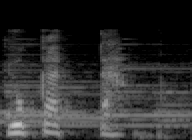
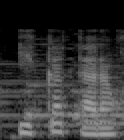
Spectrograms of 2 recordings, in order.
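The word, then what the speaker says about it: よかった: 겁니다 그래서 같이 발음할게요 욕 같다 요가 왔다 욕같다 좋았다 이런 말 되겠습니다 이거를 절대 이깟다라고 하지 않는다는 거 알아두세요 좋았다는 다시 한번 이렇게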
